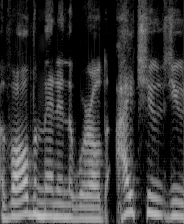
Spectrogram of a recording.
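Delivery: plain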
